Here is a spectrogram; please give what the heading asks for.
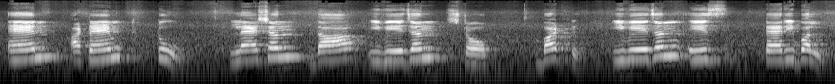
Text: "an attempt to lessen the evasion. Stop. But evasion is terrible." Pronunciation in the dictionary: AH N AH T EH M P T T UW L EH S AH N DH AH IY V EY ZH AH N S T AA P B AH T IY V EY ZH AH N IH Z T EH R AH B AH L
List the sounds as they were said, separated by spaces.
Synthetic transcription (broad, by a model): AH N AH T EH M P T T UW L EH SH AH N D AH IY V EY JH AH N S T AA P B AH T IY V EY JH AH N IH Z T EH R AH B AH L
